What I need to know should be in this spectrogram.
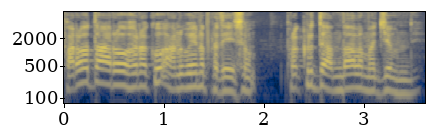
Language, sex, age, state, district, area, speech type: Telugu, male, 45-60, Andhra Pradesh, Nellore, urban, spontaneous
